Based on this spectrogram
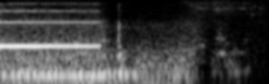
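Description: A telephone ringback tone while dialing: one steady, mid-pitched tone lasting about a second, then it cuts off, leaving faint line hiss.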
